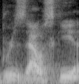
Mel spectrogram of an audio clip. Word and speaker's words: Brzozowski: it's the uh yeah this is typically by Americans pronounced brzezowski I think um anyway I typed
